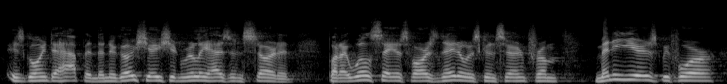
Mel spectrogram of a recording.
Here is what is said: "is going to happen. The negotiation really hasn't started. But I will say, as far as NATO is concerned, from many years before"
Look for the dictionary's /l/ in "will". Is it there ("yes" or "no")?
yes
